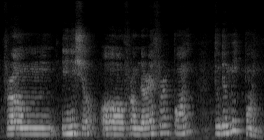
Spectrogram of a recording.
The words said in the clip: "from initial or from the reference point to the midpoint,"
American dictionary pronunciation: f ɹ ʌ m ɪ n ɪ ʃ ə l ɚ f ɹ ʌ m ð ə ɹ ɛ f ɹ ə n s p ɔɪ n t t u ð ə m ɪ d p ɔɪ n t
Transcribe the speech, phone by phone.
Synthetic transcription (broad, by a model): f ɹ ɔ m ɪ n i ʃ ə l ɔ f ɹ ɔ m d ə ɹ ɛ f ɹ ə n p ɔɪ n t t u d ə m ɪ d p ɔɪ n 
